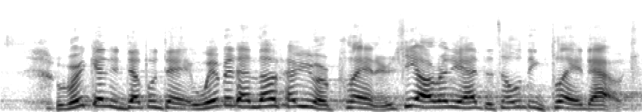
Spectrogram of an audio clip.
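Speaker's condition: Cerebral palsy, mild; walking regained through swimming and swim therapy

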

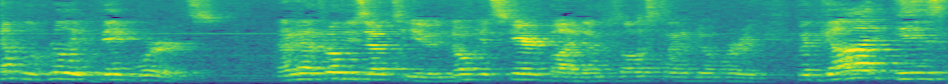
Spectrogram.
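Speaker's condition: No condition

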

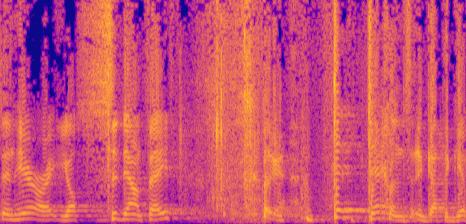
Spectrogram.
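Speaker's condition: Stuttering; long-standing stutter; repeated sounds, prolonged sounds

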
